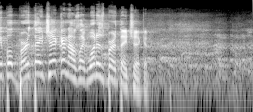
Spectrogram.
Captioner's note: audience laughing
